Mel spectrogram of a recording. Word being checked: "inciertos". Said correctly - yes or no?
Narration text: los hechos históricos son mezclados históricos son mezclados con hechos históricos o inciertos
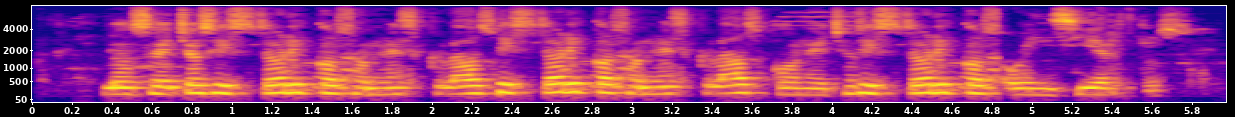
yes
